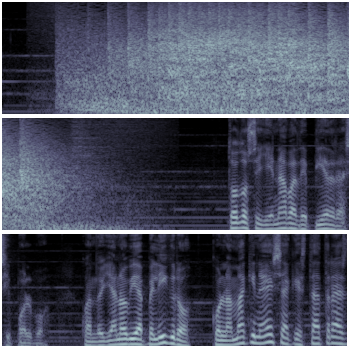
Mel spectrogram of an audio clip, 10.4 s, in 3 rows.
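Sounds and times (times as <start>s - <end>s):
mining blast explosions: 0.4s - 5.1s
speech: 5.8s - 10.3s.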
